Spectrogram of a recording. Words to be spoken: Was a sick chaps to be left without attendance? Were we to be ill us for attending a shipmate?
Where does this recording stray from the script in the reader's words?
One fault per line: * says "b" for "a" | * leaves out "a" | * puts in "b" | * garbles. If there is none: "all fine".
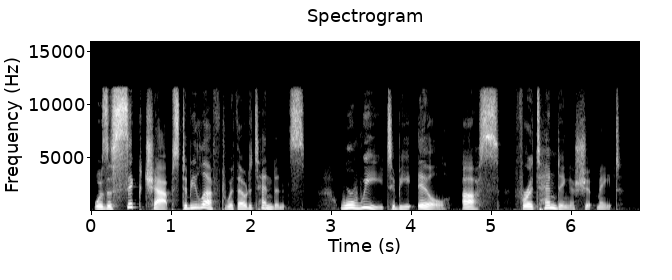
all fine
